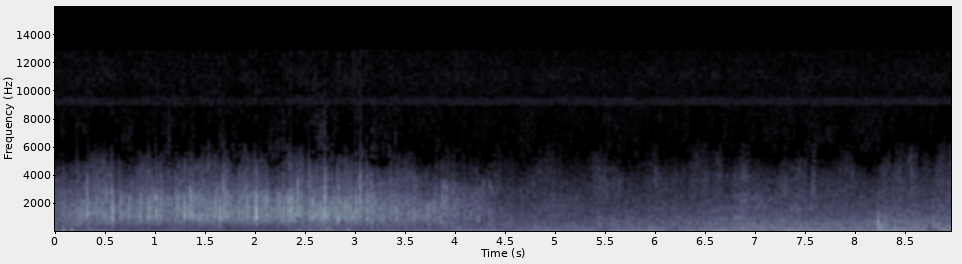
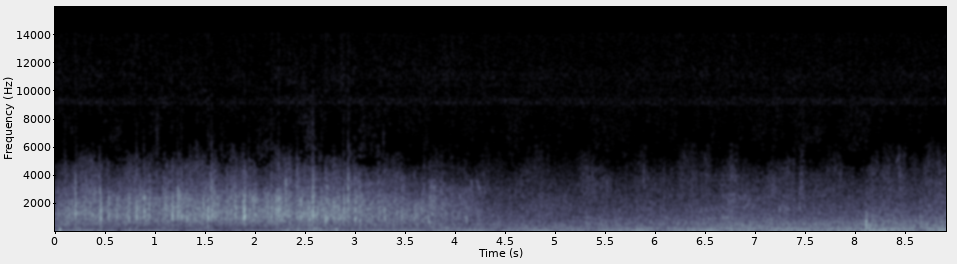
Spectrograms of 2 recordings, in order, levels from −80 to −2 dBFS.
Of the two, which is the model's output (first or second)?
second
